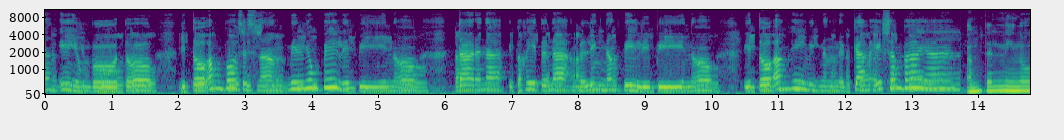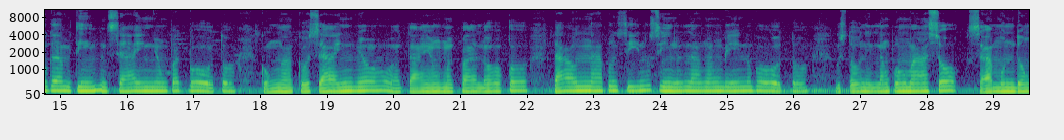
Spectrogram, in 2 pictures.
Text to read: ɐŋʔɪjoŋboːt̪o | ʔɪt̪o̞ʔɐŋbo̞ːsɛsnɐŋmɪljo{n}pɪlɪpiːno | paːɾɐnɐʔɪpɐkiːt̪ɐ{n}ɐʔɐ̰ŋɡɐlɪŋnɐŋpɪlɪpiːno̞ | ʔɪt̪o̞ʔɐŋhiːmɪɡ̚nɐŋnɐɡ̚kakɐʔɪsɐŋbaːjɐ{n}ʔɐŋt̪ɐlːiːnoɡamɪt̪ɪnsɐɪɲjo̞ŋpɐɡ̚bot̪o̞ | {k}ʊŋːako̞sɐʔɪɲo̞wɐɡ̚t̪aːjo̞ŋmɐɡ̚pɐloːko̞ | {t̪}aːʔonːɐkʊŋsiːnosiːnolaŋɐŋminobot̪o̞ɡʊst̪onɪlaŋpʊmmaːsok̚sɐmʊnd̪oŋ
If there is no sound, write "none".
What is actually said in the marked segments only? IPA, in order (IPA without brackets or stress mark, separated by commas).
ŋ, n, n, k, t̪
